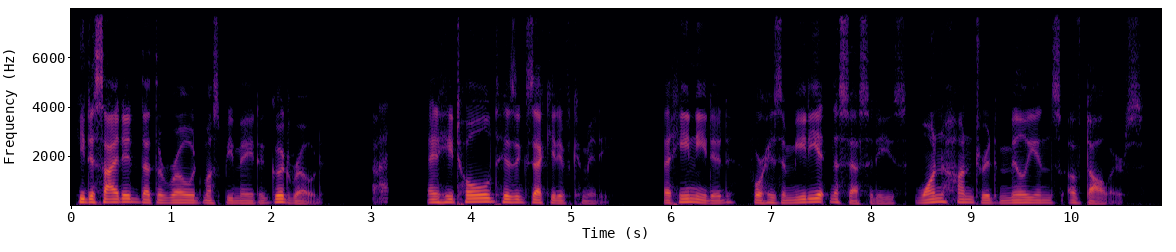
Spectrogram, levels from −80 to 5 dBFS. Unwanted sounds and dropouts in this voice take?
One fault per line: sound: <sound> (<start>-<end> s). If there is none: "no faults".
sound: laugh (3.0-3.2 s)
